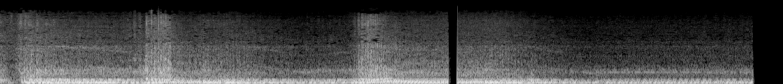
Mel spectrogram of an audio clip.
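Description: A motorcycle engine rumbles loudly nearby.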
